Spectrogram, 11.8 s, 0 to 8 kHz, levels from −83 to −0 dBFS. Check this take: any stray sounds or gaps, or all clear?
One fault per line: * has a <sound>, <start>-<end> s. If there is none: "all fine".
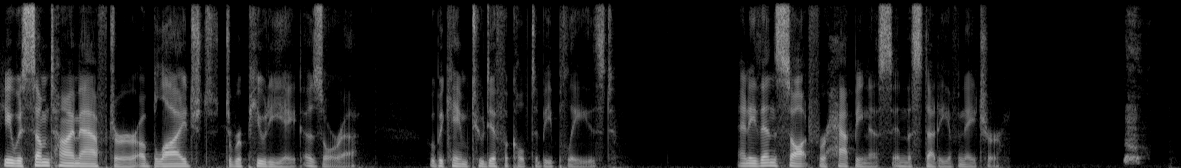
* has a bark, 11.2-11.5 s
